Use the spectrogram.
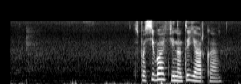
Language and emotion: Russian, neutral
